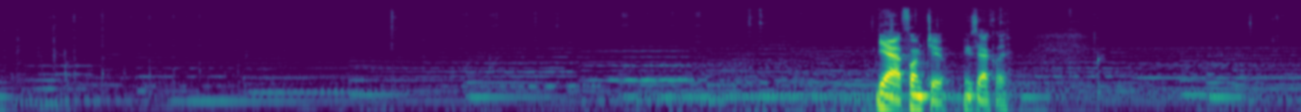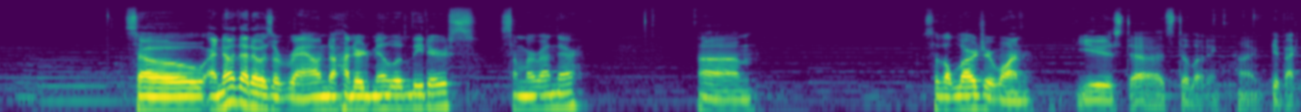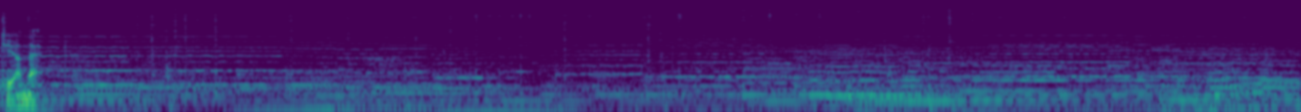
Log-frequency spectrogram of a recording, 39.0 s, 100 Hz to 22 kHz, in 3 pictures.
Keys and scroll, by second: 0.0-1.2 typing, 2.4 s, 8.8 alt+Tab, 26.6 s, 27.4 s, 27.7 1, 29.4 s, 30.1 s, 30.4 1, 31.6 4, 32.4 s, 32.7 1, 36.0 s, 38.4 s.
